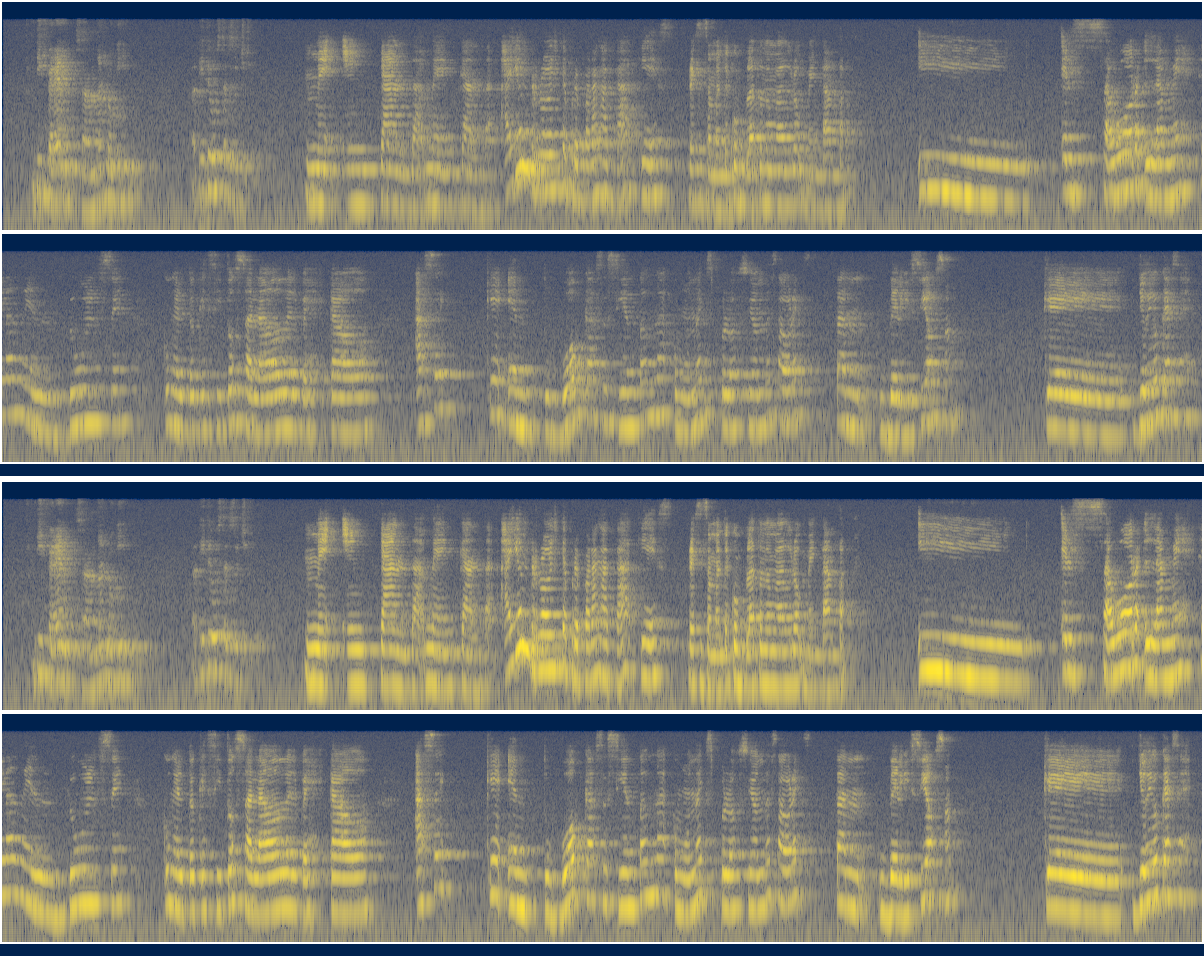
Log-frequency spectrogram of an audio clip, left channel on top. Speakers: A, on the left; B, on the right.
A: diferente, o sea, no es lo mismo. ¿A ti te gusta el sushi?
B: Me encanta, me encanta. Hay un rol que preparan acá que es precisamente con plátano maduro, me encanta. Y el sabor, la mezcla del dulce con el toquecito salado del pescado, hace que en tu boca se sienta una, como una explosión de sabores tan deliciosa que yo digo que ese es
